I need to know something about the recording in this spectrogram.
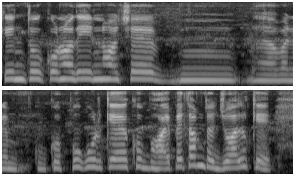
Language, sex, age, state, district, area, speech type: Bengali, female, 18-30, West Bengal, Darjeeling, urban, spontaneous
